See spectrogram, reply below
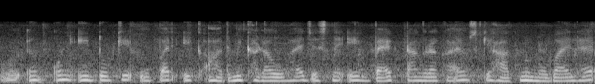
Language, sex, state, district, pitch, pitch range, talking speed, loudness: Hindi, female, Jharkhand, Jamtara, 185 Hz, 175-195 Hz, 190 wpm, -17 LUFS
